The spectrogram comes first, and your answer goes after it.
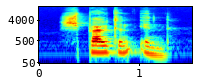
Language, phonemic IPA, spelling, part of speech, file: Dutch, /ˈspœytə(n) ˈɪn/, spuiten in, verb, Nl-spuiten in.ogg
- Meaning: inflection of inspuiten: 1. plural present indicative 2. plural present subjunctive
